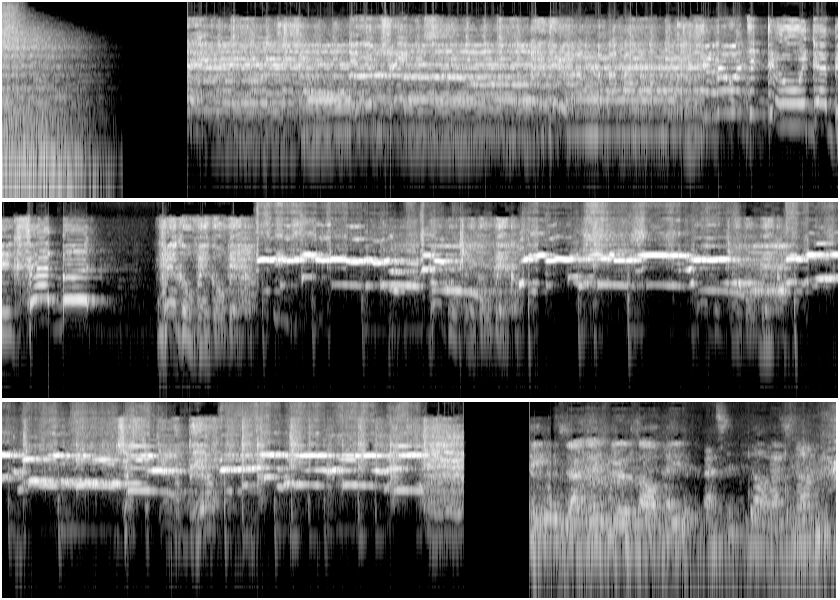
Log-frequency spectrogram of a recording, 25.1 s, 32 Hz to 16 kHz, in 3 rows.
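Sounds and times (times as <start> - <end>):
shrill recorder melody: 10.9 - 21.4.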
